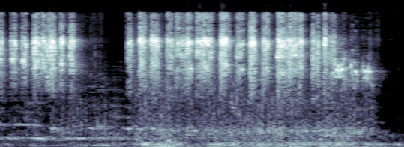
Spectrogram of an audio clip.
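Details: Australian budgies in a small cage keep up rapid, regularly pulsed high chirps and squeaky chatter, several notes per second, with one short pause near the start.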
